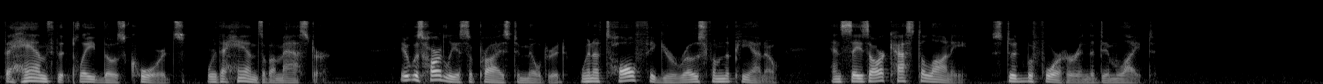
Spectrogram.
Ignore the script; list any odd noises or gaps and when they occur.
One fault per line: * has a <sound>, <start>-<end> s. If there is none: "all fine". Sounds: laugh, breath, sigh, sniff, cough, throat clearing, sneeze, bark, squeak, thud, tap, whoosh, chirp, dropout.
all fine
